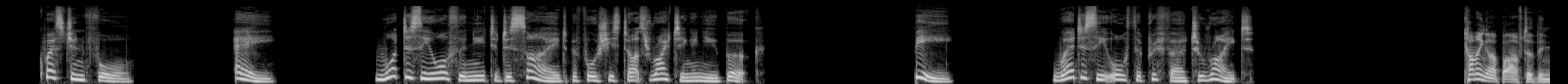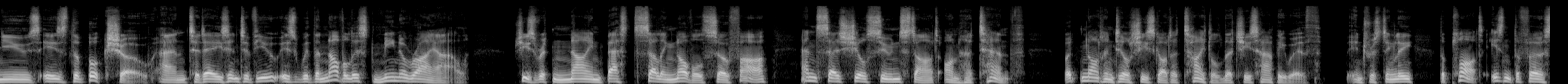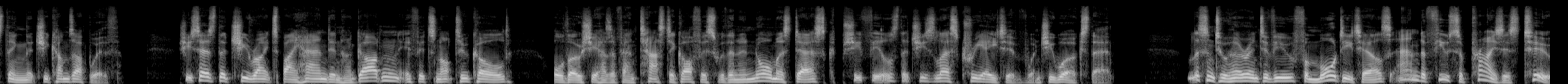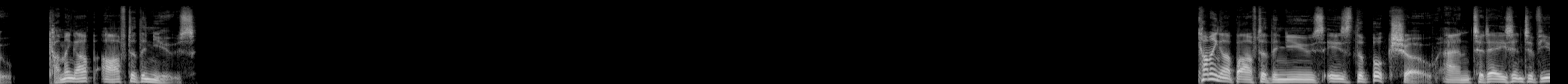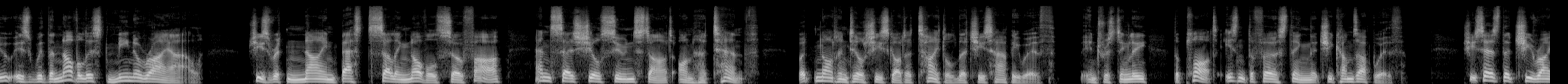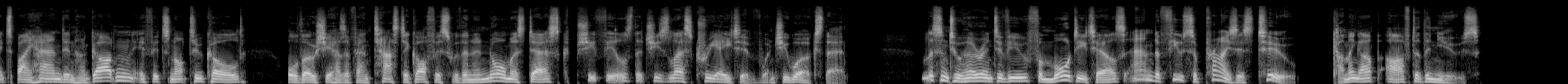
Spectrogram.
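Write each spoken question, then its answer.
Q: What does the author need to decide before she starts writing a new book?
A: the title

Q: Where does the author prefer to write?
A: in her garden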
